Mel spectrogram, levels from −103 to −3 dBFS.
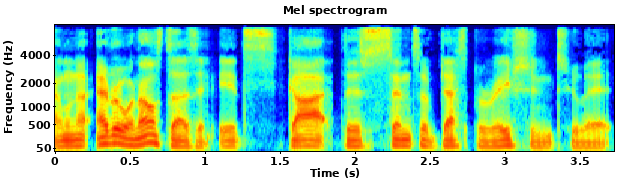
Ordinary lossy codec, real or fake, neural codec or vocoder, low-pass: AAC, 32 kbps; fake; autoencoder, 48 kHz, 32 numbers a frame, DAC-VAE, trained on Japanese speech; 7.2 kHz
